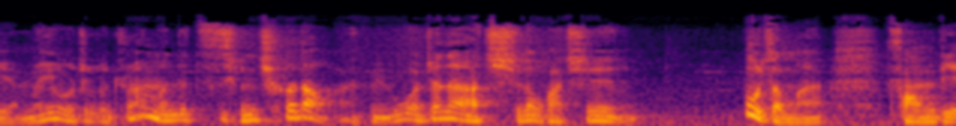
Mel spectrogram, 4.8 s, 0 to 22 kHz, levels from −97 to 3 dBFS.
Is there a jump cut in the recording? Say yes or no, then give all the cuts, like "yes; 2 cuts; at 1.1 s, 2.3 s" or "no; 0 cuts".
no; 0 cuts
